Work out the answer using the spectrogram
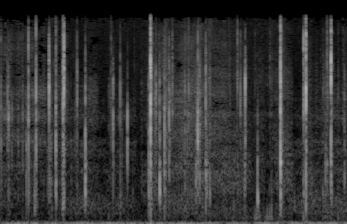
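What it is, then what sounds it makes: Plastic bag of small beads. A thin black stick scratches across a small, sealed, clear plastic bag packed full of tiny gold beads. It makes a quick run of bright, crinkly scratches and sharp clicks that stop almost instantly, with almost no low end, over a faint hiss.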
